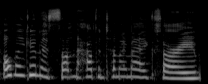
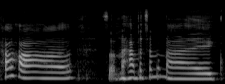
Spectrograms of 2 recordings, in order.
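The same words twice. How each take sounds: First: Mock embarrassed apology. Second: Said in the usual way. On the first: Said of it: "I was like". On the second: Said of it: "just comment to those people like".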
